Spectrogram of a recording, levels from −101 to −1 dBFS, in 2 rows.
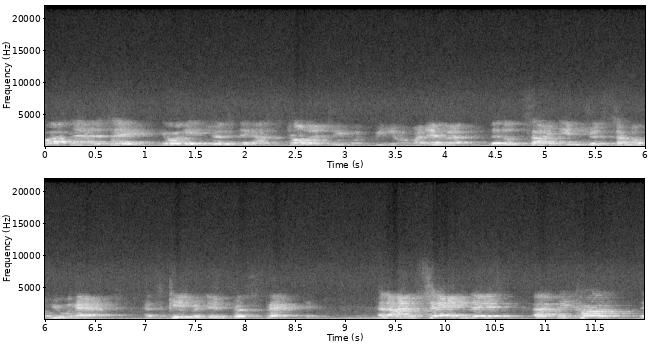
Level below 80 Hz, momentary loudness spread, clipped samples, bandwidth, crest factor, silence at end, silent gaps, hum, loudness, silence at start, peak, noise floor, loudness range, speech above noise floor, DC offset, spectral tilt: -42 dBFS; 15 LU; under 0.1%; 9.4 kHz; 14 dB; 0 s; none; none; -14 LUFS; 0 s; 0 dBFS; -34 dBFS; 3 LU; 20 dB; under 0.1%; -5.5 dB/octave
